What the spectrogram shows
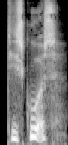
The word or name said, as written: diskurs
